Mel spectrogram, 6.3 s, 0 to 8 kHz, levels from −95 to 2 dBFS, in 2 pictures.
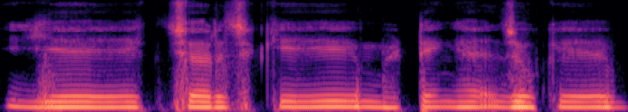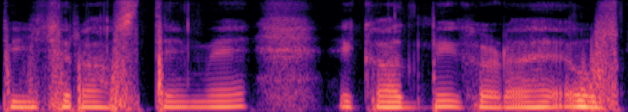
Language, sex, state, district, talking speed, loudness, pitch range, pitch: Hindi, male, Uttarakhand, Tehri Garhwal, 160 wpm, -24 LUFS, 145-150 Hz, 145 Hz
